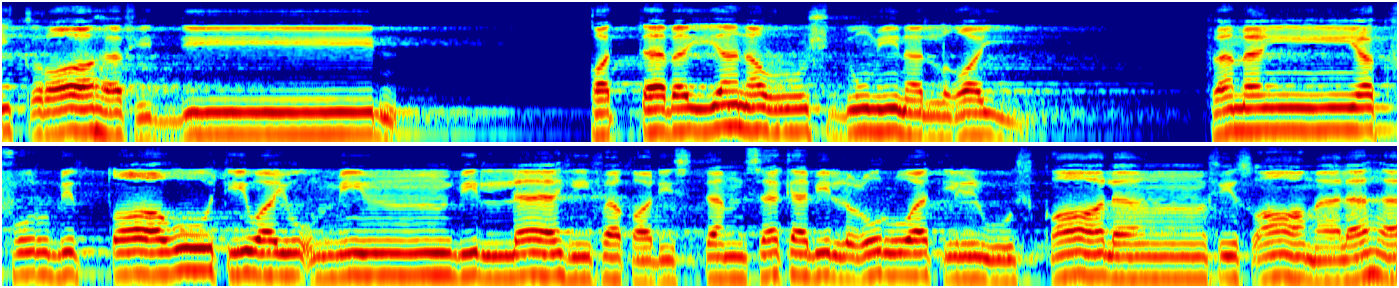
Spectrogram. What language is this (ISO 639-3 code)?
ara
